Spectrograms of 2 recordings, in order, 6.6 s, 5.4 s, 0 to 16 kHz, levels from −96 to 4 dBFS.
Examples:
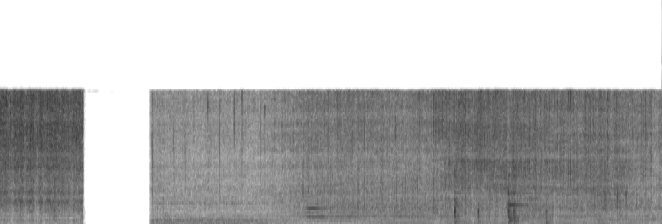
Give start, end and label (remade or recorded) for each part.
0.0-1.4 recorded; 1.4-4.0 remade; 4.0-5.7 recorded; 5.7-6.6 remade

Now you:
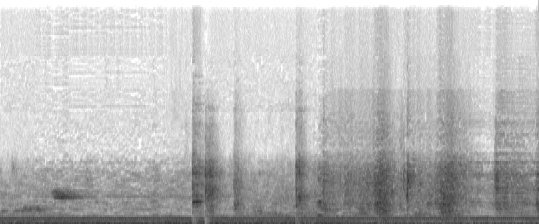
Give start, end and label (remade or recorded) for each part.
0.0-4.7 recorded; 4.7-5.4 remade

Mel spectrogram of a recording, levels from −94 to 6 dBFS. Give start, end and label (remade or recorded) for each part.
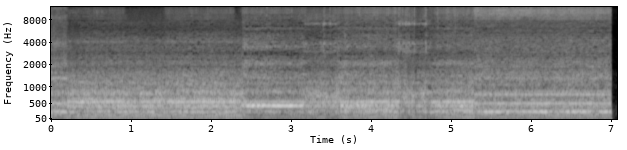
0.0-7.1 recorded

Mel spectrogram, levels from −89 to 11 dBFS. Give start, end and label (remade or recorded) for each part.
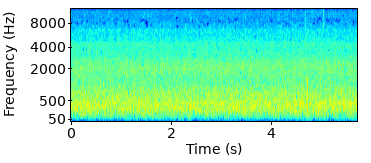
0.0-5.7 recorded

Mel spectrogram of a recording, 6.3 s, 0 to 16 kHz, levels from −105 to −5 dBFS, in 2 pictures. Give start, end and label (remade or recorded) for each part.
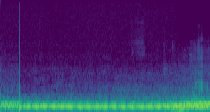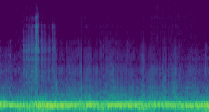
0.0-3.8 recorded; 3.8-5.8 remade; 5.8-6.3 recorded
